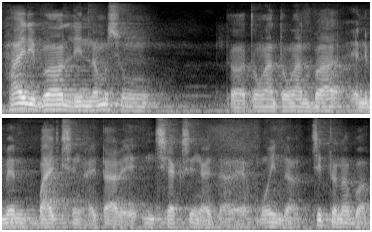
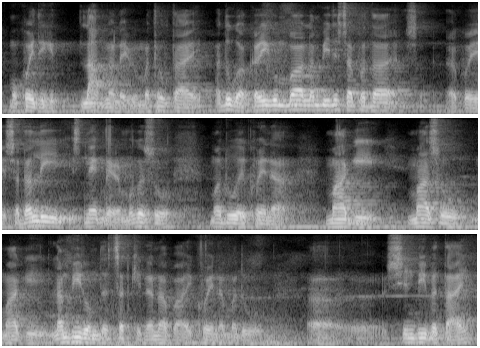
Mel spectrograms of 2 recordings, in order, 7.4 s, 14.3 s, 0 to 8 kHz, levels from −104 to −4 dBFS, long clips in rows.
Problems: constant background noise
